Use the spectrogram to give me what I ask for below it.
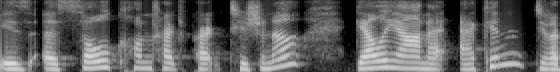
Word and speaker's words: Gellyahnah Aakhen: Galana Aken. Did I pronounce that correctly?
